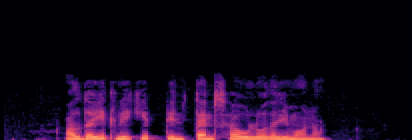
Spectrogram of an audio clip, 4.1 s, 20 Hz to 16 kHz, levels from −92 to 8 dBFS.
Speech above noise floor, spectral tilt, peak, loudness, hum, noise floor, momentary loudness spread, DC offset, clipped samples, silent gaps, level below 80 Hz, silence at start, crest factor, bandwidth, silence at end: 62 dB; -9 dB/octave; -4 dBFS; -18 LUFS; none; -79 dBFS; 8 LU; under 0.1%; under 0.1%; none; -60 dBFS; 0.65 s; 16 dB; 6.6 kHz; 0.85 s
